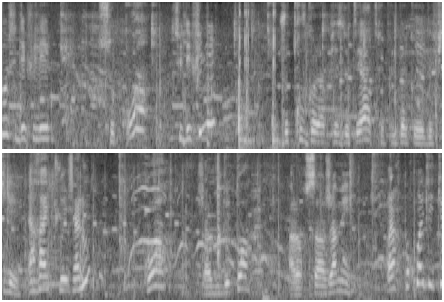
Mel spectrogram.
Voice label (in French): scene 4 deux hommes à la fenetre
